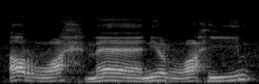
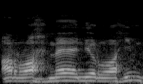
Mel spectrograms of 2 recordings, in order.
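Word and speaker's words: الرحمن الرحيم: Eee, elhamdülillahi rabbil alemin errahmanirrahim. Aynı arrahmanirrahim değil. Errahmanirrahim.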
